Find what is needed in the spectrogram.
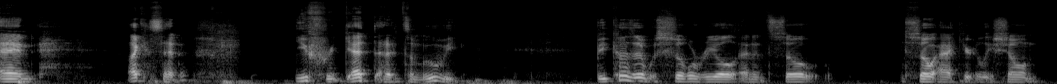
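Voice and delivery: tearful voice, speaking through crying. Talking about a film that is very personal to the speaker, crying. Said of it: "I'm sorry that I'm crying".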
